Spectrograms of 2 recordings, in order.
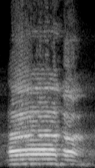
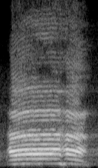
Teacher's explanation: Di pangkal tenggorokan bergetar dia.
